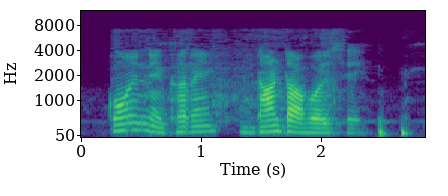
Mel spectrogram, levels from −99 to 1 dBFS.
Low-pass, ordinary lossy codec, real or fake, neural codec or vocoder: 7.2 kHz; Opus, 64 kbps; fake; codec, 16 kHz, 8 kbps, FreqCodec, larger model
